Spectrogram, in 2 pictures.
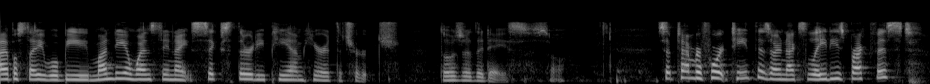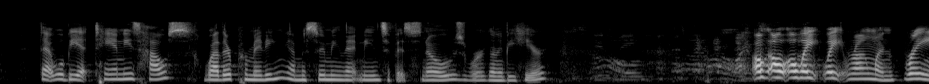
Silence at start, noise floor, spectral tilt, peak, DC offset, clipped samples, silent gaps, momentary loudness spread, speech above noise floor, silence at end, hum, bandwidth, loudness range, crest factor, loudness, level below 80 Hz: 0 s; -56 dBFS; -3 dB/octave; -6 dBFS; under 0.1%; under 0.1%; none; 12 LU; 29 dB; 0 s; none; 7.8 kHz; 10 LU; 22 dB; -27 LUFS; -66 dBFS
